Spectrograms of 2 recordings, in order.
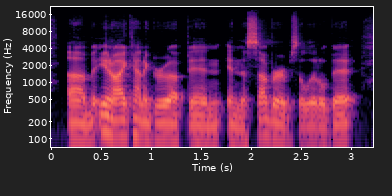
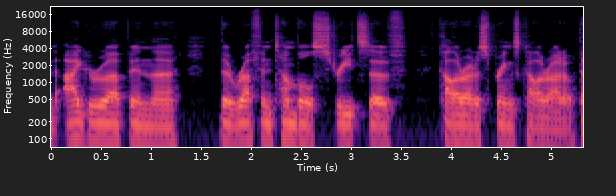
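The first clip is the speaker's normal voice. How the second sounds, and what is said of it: Sarcastic delivery. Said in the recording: “That was sarcasm, by the way. Those are air quotes.”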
